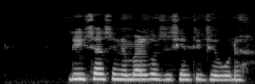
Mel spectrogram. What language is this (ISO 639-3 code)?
spa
